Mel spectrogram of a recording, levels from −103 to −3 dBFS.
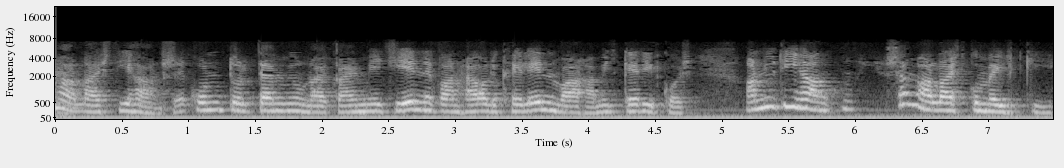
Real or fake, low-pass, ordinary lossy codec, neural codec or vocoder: real; 7.2 kHz; AAC, 24 kbps; none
